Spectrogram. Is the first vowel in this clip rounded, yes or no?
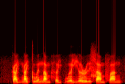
no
